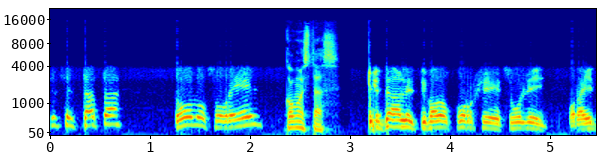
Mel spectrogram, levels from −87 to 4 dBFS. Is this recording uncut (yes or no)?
no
